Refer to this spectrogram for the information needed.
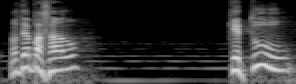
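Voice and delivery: ordinary delivery

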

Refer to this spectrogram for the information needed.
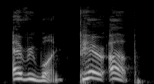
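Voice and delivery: high barked command; barking gym coach. Acted. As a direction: call the class to pair up. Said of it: "issues the command".

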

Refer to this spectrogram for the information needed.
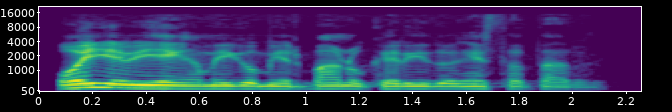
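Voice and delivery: ordinary talk, nothing marked

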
